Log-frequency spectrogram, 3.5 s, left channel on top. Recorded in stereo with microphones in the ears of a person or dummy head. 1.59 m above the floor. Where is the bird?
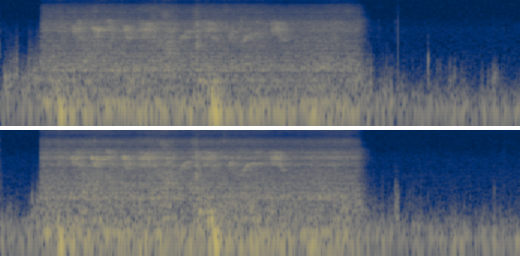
75° right (ahead or behind), 2.5 m.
